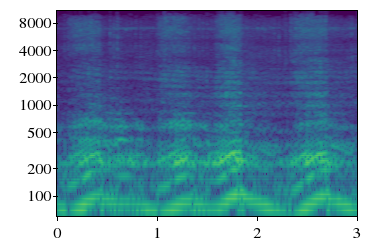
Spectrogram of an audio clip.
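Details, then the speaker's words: Honda Civic turbo drag build, very first fire of the freshly built engine after head gasket work: uneven firing, revs surging and sagging about once a second under held throttle; rough running because the fuel map isn't tuned yet. "that's a big step he'll work through all that stuff in the map until it's right and then she'll start just starting and found sound to normal"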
